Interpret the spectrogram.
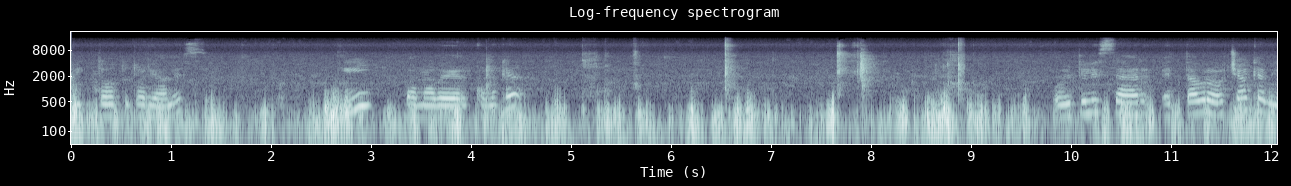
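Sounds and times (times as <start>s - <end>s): handling noise rumbling: 0.0s - 12.0s.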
